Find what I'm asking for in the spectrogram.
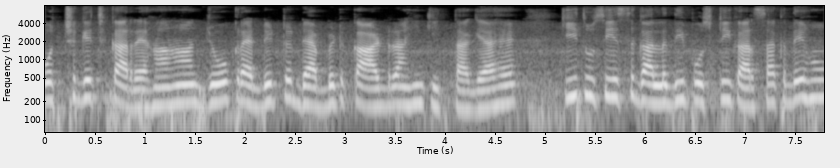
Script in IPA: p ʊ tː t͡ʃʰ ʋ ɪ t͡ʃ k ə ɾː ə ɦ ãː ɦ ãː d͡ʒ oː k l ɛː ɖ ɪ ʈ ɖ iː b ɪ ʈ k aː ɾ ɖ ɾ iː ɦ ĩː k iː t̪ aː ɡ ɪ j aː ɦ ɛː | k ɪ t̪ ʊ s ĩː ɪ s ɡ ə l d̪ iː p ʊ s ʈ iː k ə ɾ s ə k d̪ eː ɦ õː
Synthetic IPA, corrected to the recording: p ʊ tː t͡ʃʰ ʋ ɪ t͡ʃ k ə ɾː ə ɦ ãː ɦ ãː d͡ʒ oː k ɾ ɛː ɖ ɪ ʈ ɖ ɛː b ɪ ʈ k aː ɾ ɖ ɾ aː ɦ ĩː k iː t̪ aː ɡ ɪ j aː ɦ ɛː | k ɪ t̪ ʊ s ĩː ɪ s ɡ ə l d̪ iː p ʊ s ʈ iː k ə ɾ s ə k d̪ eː ɦ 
